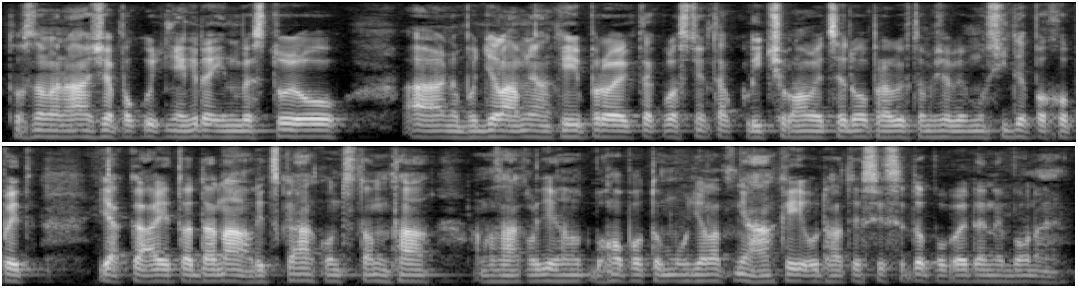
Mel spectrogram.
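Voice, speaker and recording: A man's voice: sits low, completely flat delivery, darkish tone. A middle-aged man answering interview questions as an investor, talking in a pragmatic, musing way with frequent restarts. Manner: pragmatic, musing, self-correcting.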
